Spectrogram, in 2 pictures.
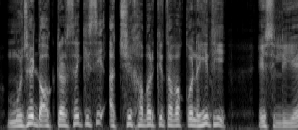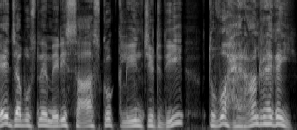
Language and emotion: Urdu, surprised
